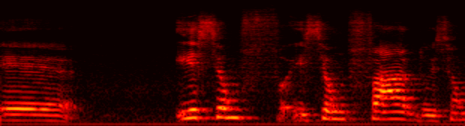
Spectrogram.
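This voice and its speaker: Amid noticeable background noise, a woman speaks at a moderate pace and a medium pitch with ordinary pitch variation. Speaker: lawyer and law professor. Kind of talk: interview.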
